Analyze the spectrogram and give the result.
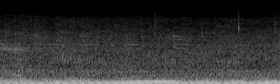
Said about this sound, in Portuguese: É uma moto passando. 883 aí.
